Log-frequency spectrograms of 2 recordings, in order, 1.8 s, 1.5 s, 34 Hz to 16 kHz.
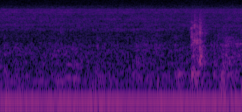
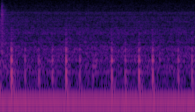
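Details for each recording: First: Sony stereo used as a comparison unit, tape on, volume part way: soft even hiss with a low hum under it and one brief rustle; standard normal tape background hiss, nothing wrong. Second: Crown CSC-850F stereo amplifier returned for static, in tape mode at full volume: quiet low hum with soft ticks about ten per second in one channel where only hiss should be heard. Owner suspects a dirty record switch; source unconfirmed.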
